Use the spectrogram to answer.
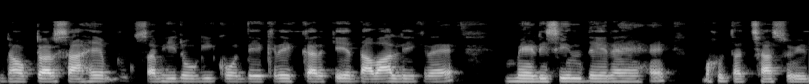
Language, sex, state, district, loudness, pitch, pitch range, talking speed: Hindi, male, Bihar, Araria, -18 LUFS, 135 Hz, 135-140 Hz, 140 wpm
